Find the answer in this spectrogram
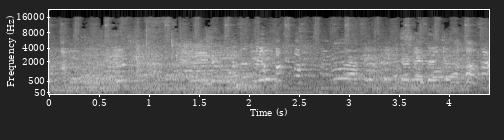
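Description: People talking, with voices overlapping against the chatter of a busy dining room.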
